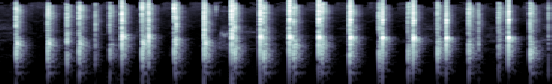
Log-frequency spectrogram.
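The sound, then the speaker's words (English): Steady, rhythmic hand clapping for a joke, about twenty sharp, bright claps at an even quick pace, fairly loud, with no voices over them. “And Look a little bit of clapping for the Happy Days joke.”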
